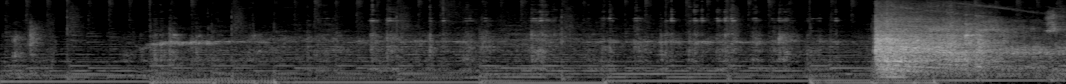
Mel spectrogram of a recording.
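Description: Background music, with an electric hand mixer's beaters briefly running loud in a glass bowl for about a second near the end.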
